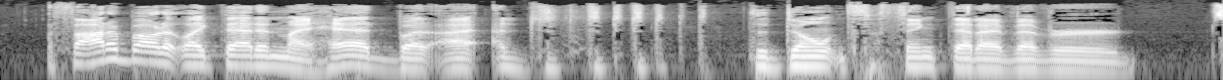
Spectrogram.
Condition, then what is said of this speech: Stuttering. I just want to talk and stutter authentically.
